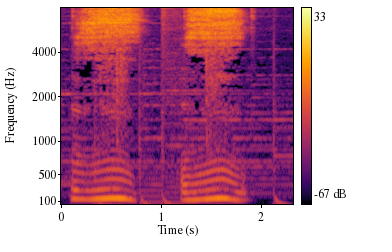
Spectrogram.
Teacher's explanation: there is a vibration, so it means that it's voiced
